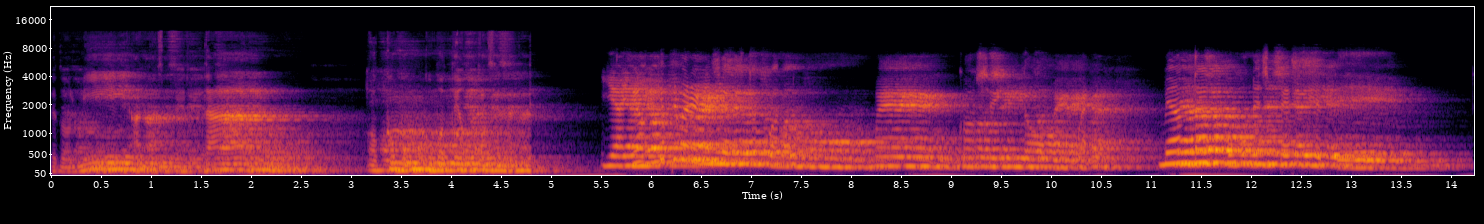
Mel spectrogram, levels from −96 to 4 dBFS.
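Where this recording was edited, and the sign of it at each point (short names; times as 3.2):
4.8 sound cut off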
